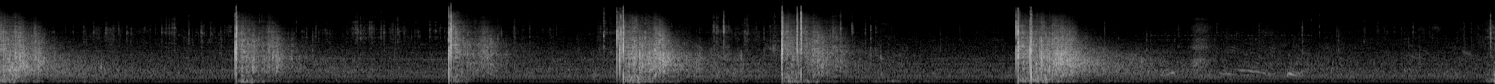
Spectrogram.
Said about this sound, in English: So the fire sort of cascades from right to left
